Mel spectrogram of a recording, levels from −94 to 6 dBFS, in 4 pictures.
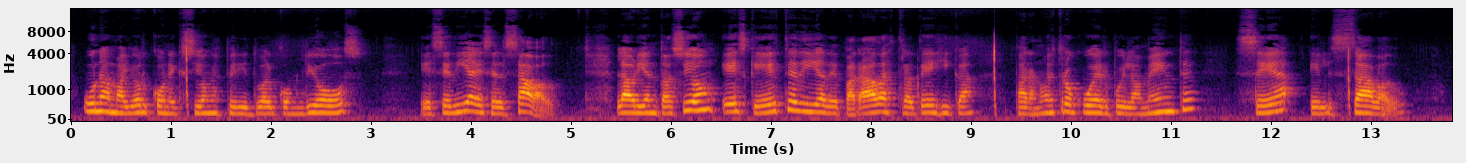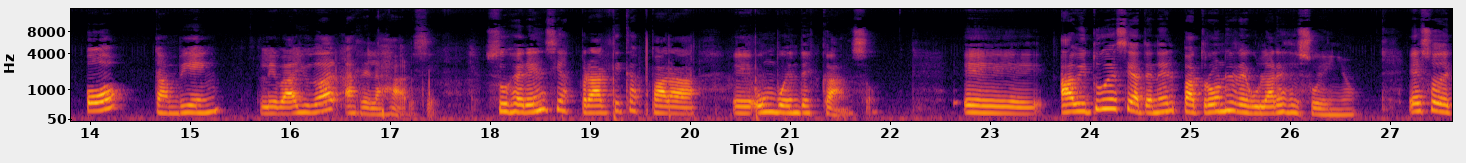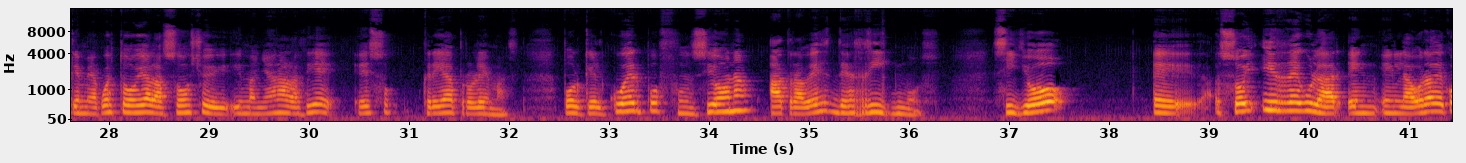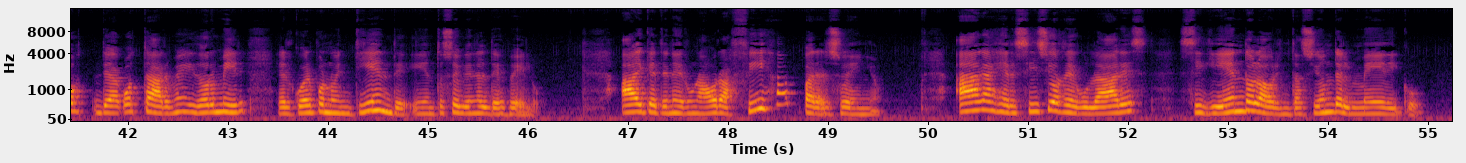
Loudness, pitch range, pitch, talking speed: -20 LUFS, 175-220 Hz, 195 Hz, 130 wpm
